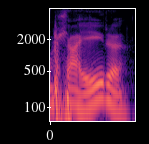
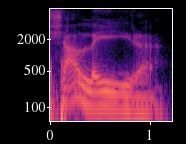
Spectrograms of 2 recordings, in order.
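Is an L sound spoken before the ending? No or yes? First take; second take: no; yes. First: The vowels meet directly with no L between. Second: An L sound links the vowels together. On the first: The speaker calls it wrong. "você não tem chaeira não? Chaeira, né? Não" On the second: The speaker calls it right. "é chaleira, né? Veja como soa diferente"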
